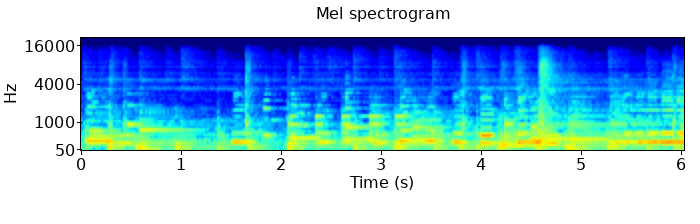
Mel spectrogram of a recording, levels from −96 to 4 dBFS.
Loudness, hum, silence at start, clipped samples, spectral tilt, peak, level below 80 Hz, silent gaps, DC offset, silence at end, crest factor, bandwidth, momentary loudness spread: -31 LUFS; none; 0 s; under 0.1%; -7 dB/octave; -14 dBFS; -50 dBFS; none; under 0.1%; 0 s; 16 dB; 15.5 kHz; 10 LU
